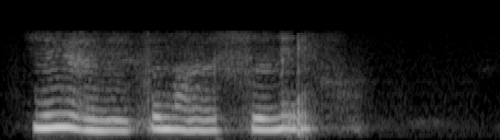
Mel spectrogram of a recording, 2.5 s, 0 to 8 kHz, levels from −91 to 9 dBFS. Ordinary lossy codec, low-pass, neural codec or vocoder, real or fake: AAC, 16 kbps; 7.2 kHz; codec, 16 kHz, 0.5 kbps, FunCodec, trained on Chinese and English, 25 frames a second; fake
